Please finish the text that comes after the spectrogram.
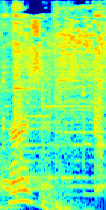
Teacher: with the emphasis on the second syllable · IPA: /həˈræsmənt/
